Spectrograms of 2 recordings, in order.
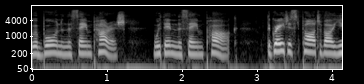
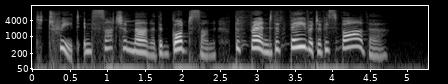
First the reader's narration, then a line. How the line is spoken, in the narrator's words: Elizabeth was again deep in thought, and after a time exclaimed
